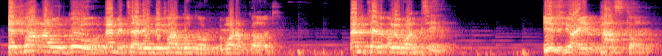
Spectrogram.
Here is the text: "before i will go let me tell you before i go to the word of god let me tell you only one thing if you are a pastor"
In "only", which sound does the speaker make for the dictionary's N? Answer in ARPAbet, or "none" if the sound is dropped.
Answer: none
